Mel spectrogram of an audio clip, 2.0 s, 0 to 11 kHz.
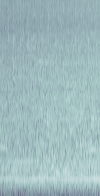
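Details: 2014 VW Polo 1.6 petrol with 34,000 km idling smoothly and evenly after belt, tensioner and water pump replacement and coolant bleeding: no squeal, rattle or whine, normal engine operation.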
